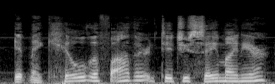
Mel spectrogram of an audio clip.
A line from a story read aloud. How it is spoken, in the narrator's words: he exclaimed at last in a trembling whisper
